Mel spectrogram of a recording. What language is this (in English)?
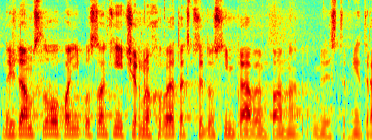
Czech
